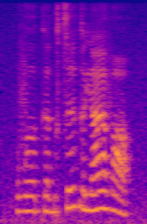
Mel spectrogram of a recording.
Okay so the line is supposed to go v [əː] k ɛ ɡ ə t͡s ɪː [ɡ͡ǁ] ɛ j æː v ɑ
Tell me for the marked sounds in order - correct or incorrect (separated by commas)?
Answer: correct, incorrect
